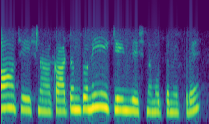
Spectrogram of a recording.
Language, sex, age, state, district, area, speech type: Telugu, female, 18-30, Telangana, Hyderabad, urban, conversation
